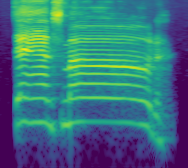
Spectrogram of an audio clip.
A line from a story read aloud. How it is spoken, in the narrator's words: Bluey and Bingo yell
